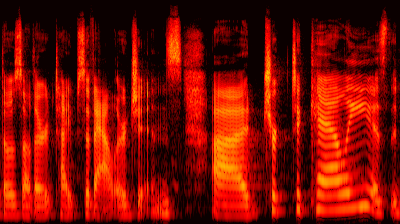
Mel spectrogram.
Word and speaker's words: Triticale: Triticale, did I pronounce that one? Triticale. Oh, okay, that was it.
